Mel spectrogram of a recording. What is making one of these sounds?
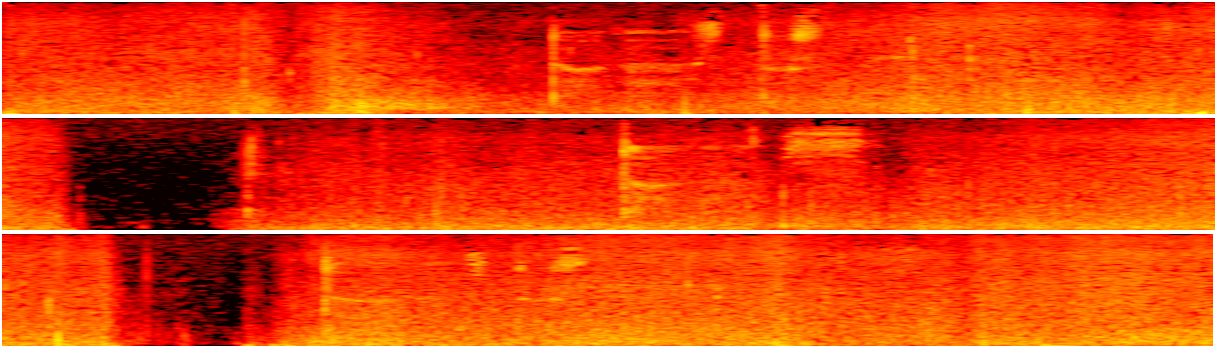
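A young woman whispers softly, close to a microphone.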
